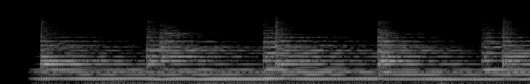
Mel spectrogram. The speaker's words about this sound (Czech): Zvona sa hrama Svetog Petra i Pavla pozvali su na svetu arhijerejsku liturgiju koju je predvodio patrijarh srpski Porfirije u sasluženje 6 arhijereja Srpske pravoslavne crkve.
